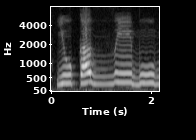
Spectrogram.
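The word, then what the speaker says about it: يُكَذِّبُ: Yukadzi, zal ini bertasydid, jadi ditekan tapi nggak usah ditahan juga, ditekan aja. Yukadzi, yukadzibu biddin, biddi.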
